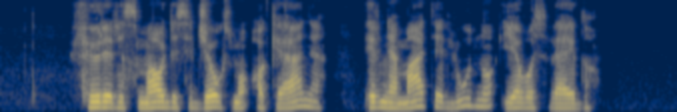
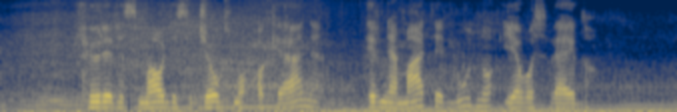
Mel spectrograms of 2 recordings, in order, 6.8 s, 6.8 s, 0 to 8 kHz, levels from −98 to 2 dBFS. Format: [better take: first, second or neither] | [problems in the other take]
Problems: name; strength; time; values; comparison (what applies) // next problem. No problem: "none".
first | background sound (Car passing by / Accelerating, revving, vroom); 6 dB below the speech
